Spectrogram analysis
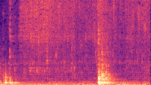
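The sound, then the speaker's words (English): Water running from a tap as hands are washed before a tomato is sliced for flatbread pizza. A steady soft hiss of flowing water is broken by a short, louder splash near the end. “First, I'm going to wash my hands.”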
